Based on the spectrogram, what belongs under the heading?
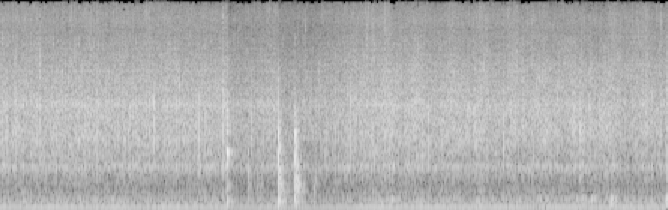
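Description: Spicy pork and cabbage stir-frying in a frying pan: a steady sizzle while a spatula stirs and tosses the food, with a few sharp knocks about three to four seconds in.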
